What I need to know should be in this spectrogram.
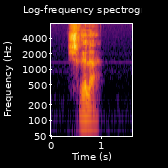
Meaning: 1. comparative degree of schrill 2. inflection of schrill: strong/mixed nominative masculine singular 3. inflection of schrill: strong genitive/dative feminine singular
- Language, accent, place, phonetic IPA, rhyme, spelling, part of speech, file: German, Germany, Berlin, [ˈʃʁɪlɐ], -ɪlɐ, schriller, adjective, De-schriller.ogg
